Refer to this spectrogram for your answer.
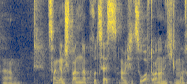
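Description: With lively intonation, a man with an ordinary speaking voice talks at a moderate pace and a fairly low pitch. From northern Germany, near Bremen. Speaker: bank executive. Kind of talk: interview. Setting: studio.

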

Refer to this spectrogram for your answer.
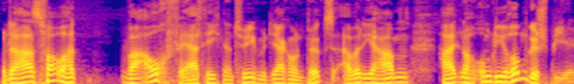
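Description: An unremarkable speaking voice from a man, medium in pitch, with lively intonation at a moderate pace. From Hamburg. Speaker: DJ and podcaster, St. Pauli fan. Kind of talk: casual chat. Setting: recording in a shop with beer.

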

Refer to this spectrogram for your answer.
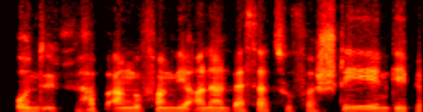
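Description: The speech keeps a moderate pace, its intonation monotone and flat. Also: woman. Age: 60s. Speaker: self-love and appearance coach. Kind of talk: interview.

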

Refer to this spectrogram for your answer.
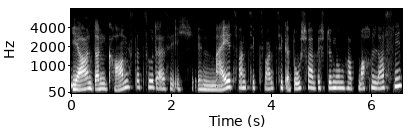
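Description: Speaking at a very slow pace with hardly any pauses, a woman uses a medium pitch and ordinary pitch variation. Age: 40s. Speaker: podcast guest sharing personal wellness experience. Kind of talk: interview.

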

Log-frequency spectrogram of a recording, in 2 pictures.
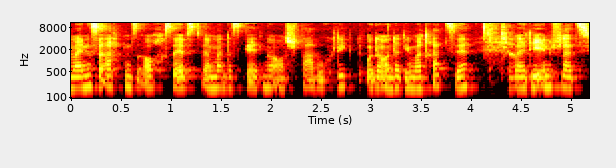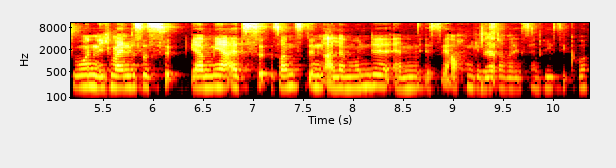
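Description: Noticeable background noise accompanies the recording. A woman at a medium pitch talks at a fairly quick pace. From Bavaria, Augsburg. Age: 30s. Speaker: young property investor. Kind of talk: interview.

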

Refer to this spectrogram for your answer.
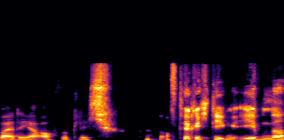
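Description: A woman speaks with an ordinary speaking voice at a medium pitch, with fairly even intonation. The background is quiet. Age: 30s. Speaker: systemic counsellor and trauma-sensitive coach. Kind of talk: podcast interview.

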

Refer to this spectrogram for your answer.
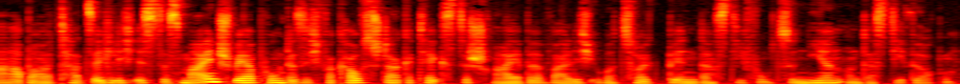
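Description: A woman with a fairly low pitch and vocal fry speaks at a moderate pace. Her intonation is fairly even, with hardly any pauses. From eastern Germany, Saxony. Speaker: copywriter and podcast host. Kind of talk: solo podcast monologue.

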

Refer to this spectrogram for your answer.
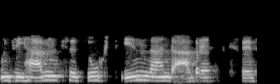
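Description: A woman speaks with a Hungarian accent. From Hungary. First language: Hungarian (speaking German). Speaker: labour activist. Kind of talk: interview. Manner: hesitant, many fillers.

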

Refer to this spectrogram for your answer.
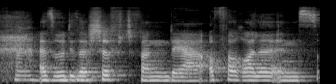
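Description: At a very slow pace, a woman with a medium pitch speaks amid audible room echo. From immigrant family in Germany (Aussiedler). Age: 20s. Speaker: finance coaching alumna, sales professional. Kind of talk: interview.

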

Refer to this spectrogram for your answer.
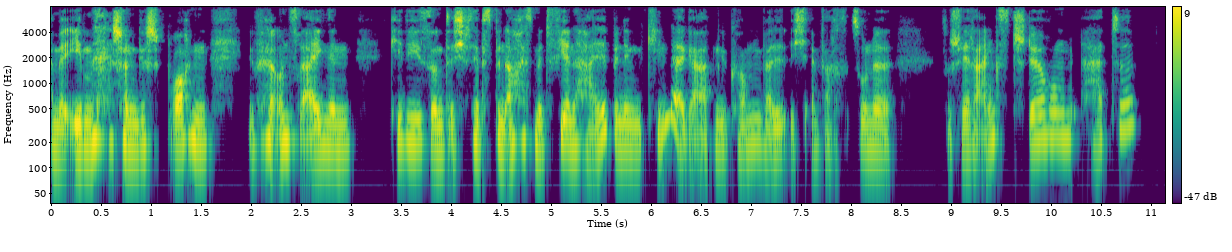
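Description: The woman's voice is fairly low in pitch and somewhat breathy, with ordinary pitch variation. She keeps a moderate pace against a quiet background. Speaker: health coach. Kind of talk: interview.

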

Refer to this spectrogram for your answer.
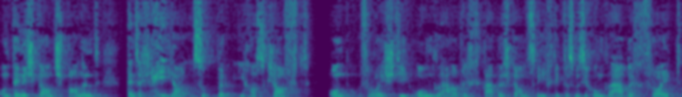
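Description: In a Swiss accent, a man speaks at a medium pitch with ordinary pitch variation and audible room echo. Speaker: software company founder. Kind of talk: interview. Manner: halting.

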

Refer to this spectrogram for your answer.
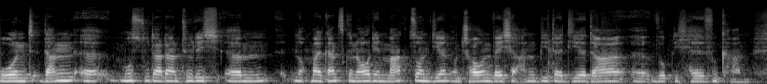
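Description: At a moderate pace, a man with a fairly high voice speaks in a flat, monotone way. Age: 40s. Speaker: real estate developer. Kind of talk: interview. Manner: hesitant with many fillers.

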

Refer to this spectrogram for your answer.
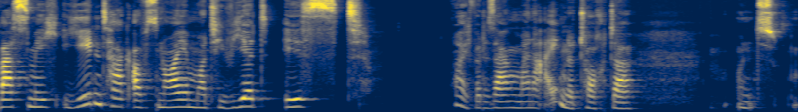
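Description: A woman's ordinary speaking voice, pitched in the medium range for her, with ordinary pitch variation. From Nuremberg, Franconia. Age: 30s. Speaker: dermatologist, podcast co-host. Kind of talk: casual chat.

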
